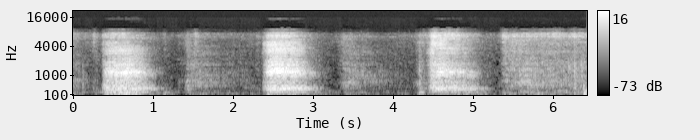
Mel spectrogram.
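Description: A man blowing up a large latex weather balloon by mouth: three heavy, strained breaths about two seconds apart, with quieter breaths between them.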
